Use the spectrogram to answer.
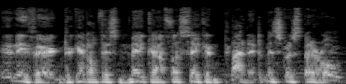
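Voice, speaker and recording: An actor playing a sarcastic, long-suffering servant droid in a video game, dry and put-upon. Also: male voice, fairly low pitch, completely flat delivery, a little fast, bright, forceful tone, soft background music. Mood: exasperated.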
